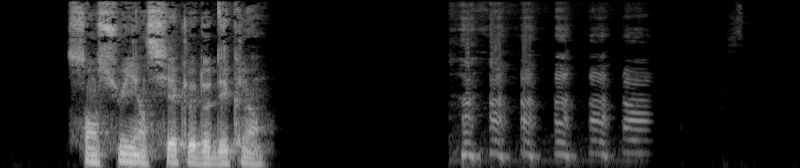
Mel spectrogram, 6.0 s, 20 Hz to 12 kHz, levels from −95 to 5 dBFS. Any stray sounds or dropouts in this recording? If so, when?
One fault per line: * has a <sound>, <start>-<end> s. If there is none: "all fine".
* has a laugh, 3.4-4.9 s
